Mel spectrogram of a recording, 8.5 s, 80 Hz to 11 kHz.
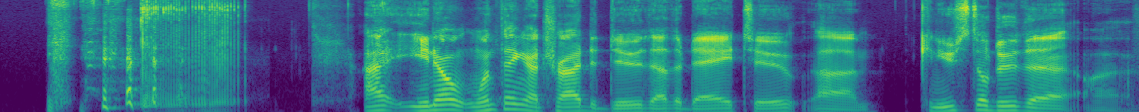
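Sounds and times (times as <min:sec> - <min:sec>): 
speech: 0:00.4 - 0:01.2, 0:02.8 - 0:08.5
person blowing a long buzzy raspberry imitating a fart: 0:00.9 - 0:01.9.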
